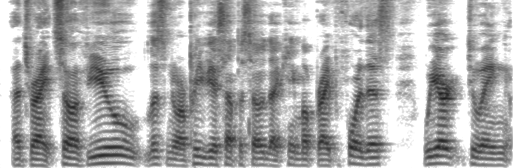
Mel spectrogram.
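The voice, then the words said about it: Strained, unwell-sounding voice. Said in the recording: “my voice is not being happy with me right now”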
